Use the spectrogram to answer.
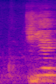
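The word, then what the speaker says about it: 天: 그럼 요게 이제 성인데 일성 일성은 55로 발음하니 TN 솔 1 2 3 4 5니 솔 정도 높이로 발음하면 TN 이렇게 발하 중국에서 컴퓨터를 치면은 한자를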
